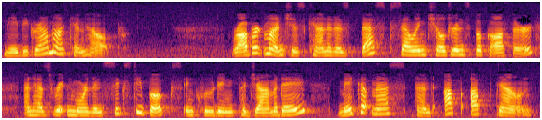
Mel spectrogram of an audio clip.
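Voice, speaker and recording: Lady reading a picture book to kids, takes it slow, expressive, thin phone-like audio. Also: medium pitch. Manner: expressive, asks the young listeners questions. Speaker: read-aloud storyteller. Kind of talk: animated children's picture-book read-aloud.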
